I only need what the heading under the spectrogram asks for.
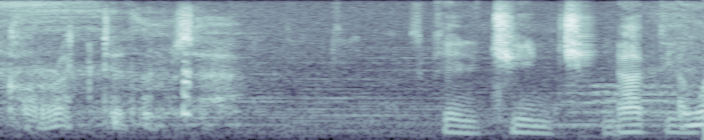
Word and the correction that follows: Cincinnati: No, sigue, pero Cincinnati no te puedo.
